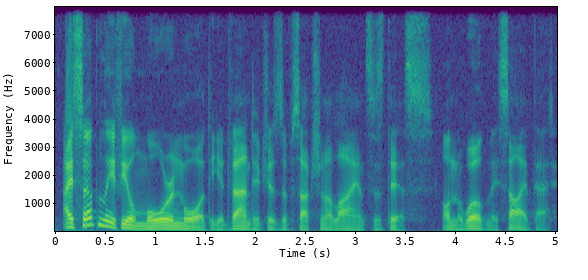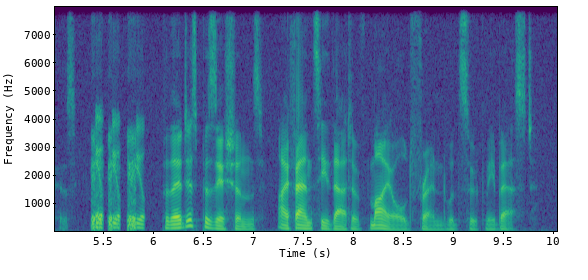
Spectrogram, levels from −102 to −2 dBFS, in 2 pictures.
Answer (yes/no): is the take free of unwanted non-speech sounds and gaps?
no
